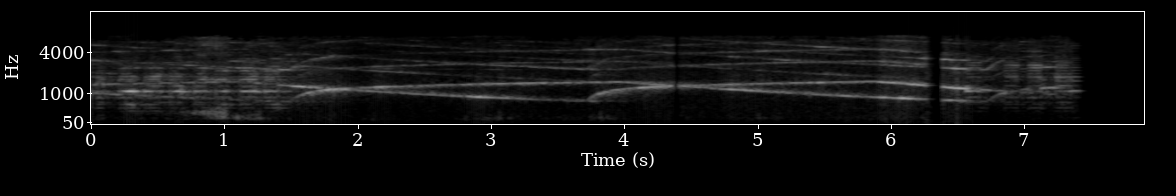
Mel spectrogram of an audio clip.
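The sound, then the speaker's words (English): Emergency vehicle sirens passing outside: loud wailing tones sweep up and down in pitch without pause for about seven seconds, heard alone, then stop abruptly. “you're going to hear some sirens maybe”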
